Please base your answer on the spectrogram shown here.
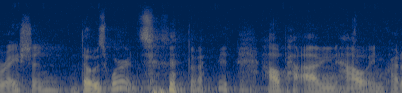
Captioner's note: laughs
